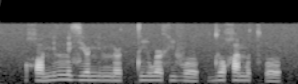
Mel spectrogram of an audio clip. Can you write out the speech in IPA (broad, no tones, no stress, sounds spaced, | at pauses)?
χ ɔ nʲ ɛ lː ɪ zʲ ə˞ nʲ ə˞ nː ə˞ tː i w ə˞ x i v ʊ | d u χ æ m ʊ t͡sʼ ʊ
